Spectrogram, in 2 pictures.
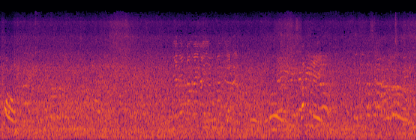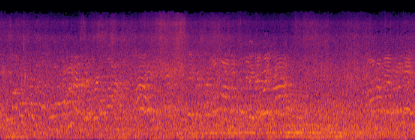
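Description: Young women chatter and laugh nearby outdoors.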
